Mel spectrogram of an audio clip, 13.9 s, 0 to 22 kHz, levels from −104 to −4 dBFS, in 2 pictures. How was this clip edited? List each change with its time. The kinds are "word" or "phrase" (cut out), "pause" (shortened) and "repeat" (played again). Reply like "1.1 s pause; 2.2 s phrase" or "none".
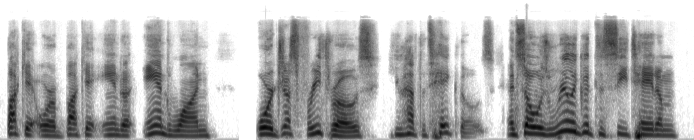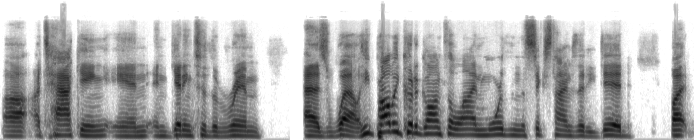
5.0 s pause; 6.9 s pause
